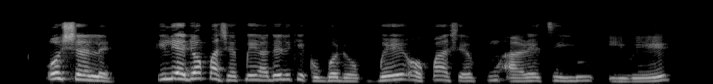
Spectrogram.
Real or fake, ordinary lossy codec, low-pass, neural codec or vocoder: real; none; 7.2 kHz; none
